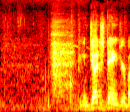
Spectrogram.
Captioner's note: sighs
